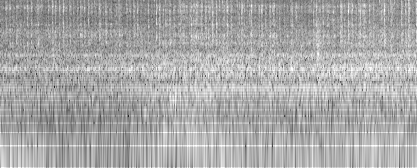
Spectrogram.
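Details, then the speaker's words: Dehumidifier that made weird noises, after its stuck-up shaft with excess play was pushed down with a screwdriver: even, quiet running hum with a faint steady tone and no rubbing or scraping; working properly. "I pushed it down and it's now gonna look quite and all the peers to be working as it should be"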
